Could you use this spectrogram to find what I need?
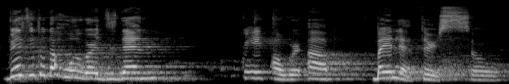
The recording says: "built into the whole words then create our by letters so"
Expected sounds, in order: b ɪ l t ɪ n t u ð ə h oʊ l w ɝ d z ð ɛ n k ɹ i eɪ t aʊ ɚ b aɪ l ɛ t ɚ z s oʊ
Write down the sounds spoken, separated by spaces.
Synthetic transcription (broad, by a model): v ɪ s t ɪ t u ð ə h oʊ l w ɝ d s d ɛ n k ɹ i eɪ t aʊ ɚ b aɪ l ɛ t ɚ s oʊ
